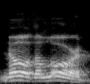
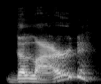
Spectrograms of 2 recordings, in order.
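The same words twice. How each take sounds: First: Said in the usual way. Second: Put-on "The lard?" in a pirate accent, lard with a broad ah, rising. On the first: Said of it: "they're like". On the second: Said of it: "you have to say "the lard" like a pirate".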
